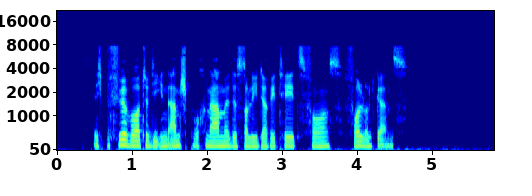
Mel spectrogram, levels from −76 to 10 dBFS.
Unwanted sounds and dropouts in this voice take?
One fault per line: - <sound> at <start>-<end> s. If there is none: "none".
none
